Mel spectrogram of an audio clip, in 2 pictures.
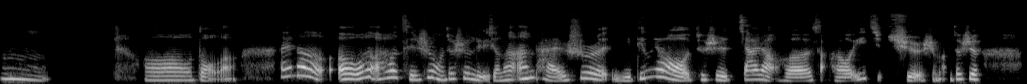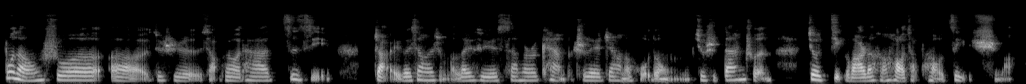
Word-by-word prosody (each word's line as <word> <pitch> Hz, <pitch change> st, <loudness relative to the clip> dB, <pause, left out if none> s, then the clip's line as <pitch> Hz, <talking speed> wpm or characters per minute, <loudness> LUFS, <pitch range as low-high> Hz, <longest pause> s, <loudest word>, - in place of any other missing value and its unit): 嗯。 245 Hz, -4 st, -3 dB, 0.9 s
哦， 195 Hz, 0 st, -2 dB
我 195 Hz, -, -6 dB
懂 -, -, -3 dB
了。 -, -, -5 dB, 0.4 s
诶， 365 Hz, -, -1 dB
那， 405 Hz, -4 st, +5 dB, 0.2 s
呃， 235 Hz, -, +7 dB
我 250 Hz, +2 st, +4 dB
很 345 Hz, -1 st, +1 dB
好 320 Hz, +3 st, +2 dB
奇， 220 Hz, -10 st, -4 dB
这 270 Hz, +9 st, -4 dB
种 255 Hz, -8 st, -1 dB
就 255 Hz, -, -3 dB
是 270 Hz, +1 st, -5 dB
旅 220 Hz, -6 st, -1 dB
行 175 Hz, -, -5 dB
的 200 Hz, -, -2 dB
安 270 Hz, +6 st, +2 dB
排 195 Hz, -, -2 dB
是 255 Hz, +1 st, 0 dB
一 170 Hz, -, -5 dB
定 275 Hz, -, -4 dB
要， 305 Hz, -, +4 dB
就 215 Hz, -, -7 dB
是 205 Hz, -3 st, 0 dB
家 220 Hz, +3 st, -2 dB
长 210 Hz, -3 st, -1 dB
和 165 Hz, 0 st, +1 dB
小 195 Hz, -, -6 dB
朋 170 Hz, -1 st, -3 dB
友 165 Hz, -, +1 dB
一 265 Hz, -, -4 dB
起 275 Hz, -, -12 dB
去， -, -, 0 dB
是 -, -, -5 dB
吗？ -, -, -8 dB
就 245 Hz, -, 0 dB
是 240 Hz, -2 st, +2 dB, 0.5 s
不 295 Hz, 0 st, +4 dB
能 185 Hz, -7 st, +5 dB
说， 195 Hz, -2 st, +3 dB, 0.2 s
呃， 165 Hz, -2 st, +2 dB
就 190 Hz, -, -7 dB
是 175 Hz, -4 st, -2 dB
小 -, -, -4 dB
朋 185 Hz, -, -1 dB
友， 170 Hz, -, +1 dB
他 180 Hz, -1 st, -1 dB
自 230 Hz, -, -2 dB
己 210 Hz, +4 st, -7 dB, 0.4 s
找 -, -, +6 dB
一 -, -, +1 dB
个 180 Hz, -, +3 dB
像 190 Hz, -1 st, 0 dB
什 200 Hz, +3 st, -7 dB
么 235 Hz, -, -7 dB
类 175 Hz, +1 st, +1 dB
似 185 Hz, -2 st, -2 dB
于 170 Hz, 0 st, +1 dB
Summer 185 Hz, 0 st, -3 dB
Camp 240 Hz, -, -3 dB
之 -, -, -2 dB
类 180 Hz, -1 st, +2 dB
这 190 Hz, -, -3 dB
样 180 Hz, -, -4 dB
的 -, -, -2 dB
活 -, -, -2 dB
动， 245 Hz, -, +1 dB, 0.3 s
就 195 Hz, -, -1 dB
是 -, -, +1 dB
单 200 Hz, +2 st, +3 dB
纯 -, -, -1 dB, 0.4 s
就 225 Hz, -3 st, +7 dB
几 195 Hz, 0 st, -1 dB
个 -, -, -5 dB
玩 155 Hz, 0 st, +6 dB
儿 160 Hz, -, +6 dB
得 175 Hz, -, +4 dB
很 180 Hz, -3 st, -4 dB
好 195 Hz, -, +6 dB
的 -, -, +2 dB
小 -, -, -6 dB
朋 -, -, -1 dB
友 -, -, -3 dB
自 -, -, -4 dB
己 -, -, -2 dB
去 -, -, +1 dB
吗？ -, -, -10 dB
200 Hz, 285 characters per minute, -23 LUFS, 180-245 Hz, 0.9 s, 呃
